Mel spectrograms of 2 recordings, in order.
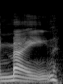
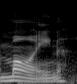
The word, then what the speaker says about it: Main: is called the mine so it's spelled m AI m a a i n which I would say main but it's actually called the mine and what you can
